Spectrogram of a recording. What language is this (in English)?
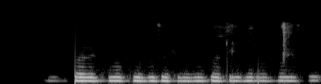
Bangla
